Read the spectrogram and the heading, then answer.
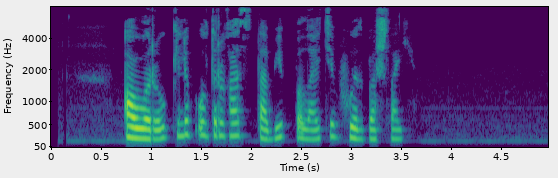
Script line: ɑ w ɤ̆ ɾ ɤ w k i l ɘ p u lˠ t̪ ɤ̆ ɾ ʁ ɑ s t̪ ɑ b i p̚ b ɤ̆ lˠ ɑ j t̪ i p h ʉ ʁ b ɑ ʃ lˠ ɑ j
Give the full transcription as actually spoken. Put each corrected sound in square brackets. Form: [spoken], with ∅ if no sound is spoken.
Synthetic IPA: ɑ w ɤ̆ ɾ ɤ w k i l ɘ p u lˠ t̪ ɤ̆ ɾ ʁ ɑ s t̪ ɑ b i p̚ b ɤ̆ lˠ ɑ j t̪ i p h ʉ [ð] b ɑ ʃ lˠ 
